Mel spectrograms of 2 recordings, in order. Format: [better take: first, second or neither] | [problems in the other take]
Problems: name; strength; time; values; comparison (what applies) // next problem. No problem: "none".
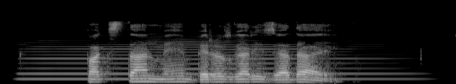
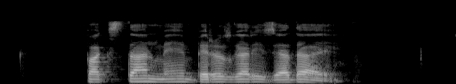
second | background sound (Wind instrument, woodwind instrument); 14 dB below the speech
